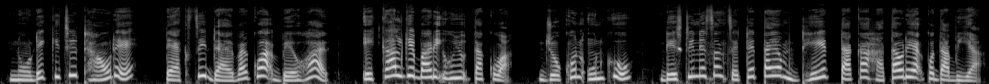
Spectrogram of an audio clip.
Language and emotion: Santali, disgusted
